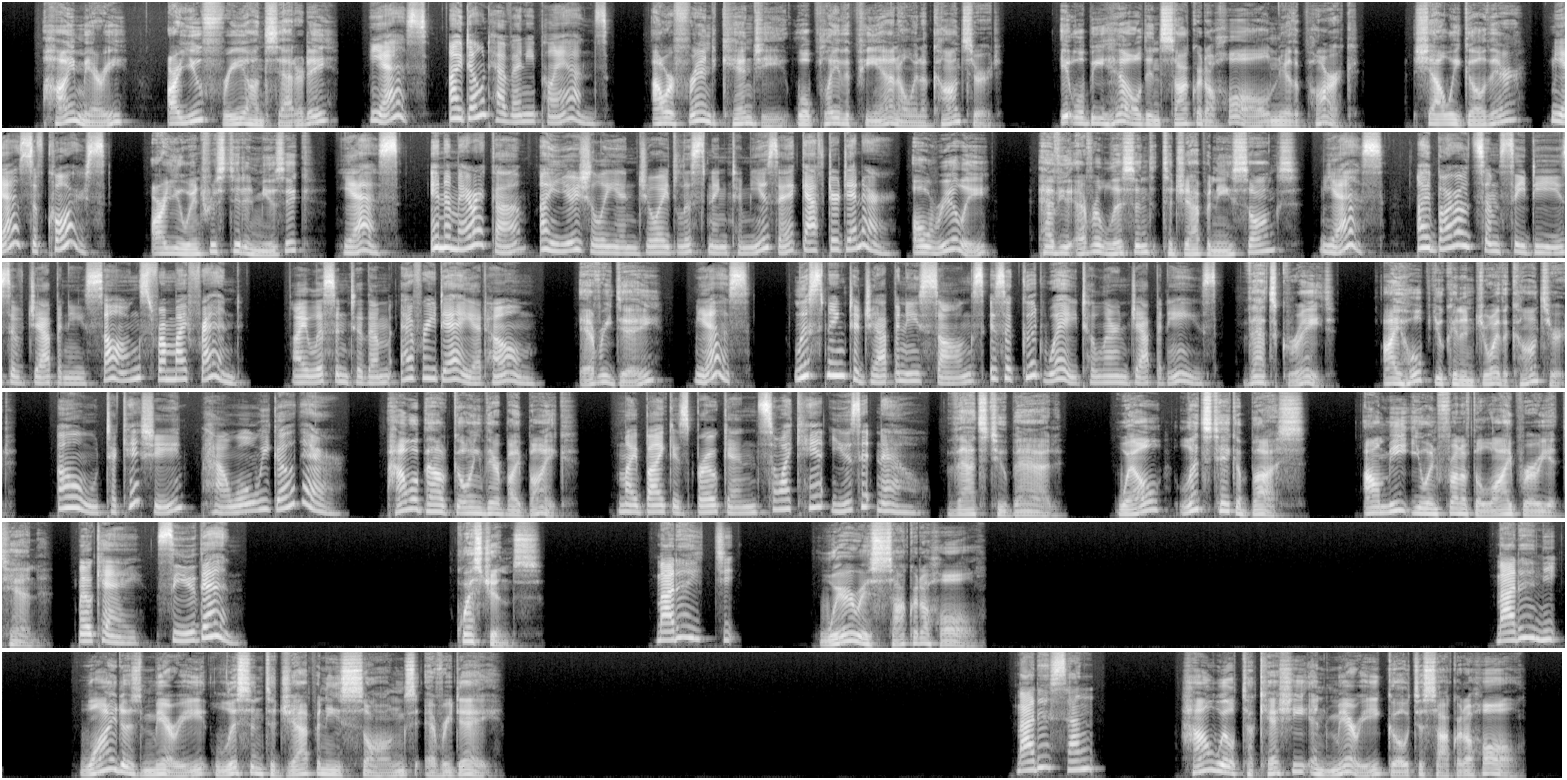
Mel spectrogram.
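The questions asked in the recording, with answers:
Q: Where is Sakura Hall?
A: Near the park.

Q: Why does Mary listen to Japanese songs every day?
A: Because it is a good way to learn Japanese.

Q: How will Takeshi and Mary go to Sakura Hall?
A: By bus.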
